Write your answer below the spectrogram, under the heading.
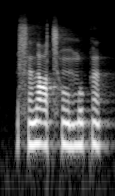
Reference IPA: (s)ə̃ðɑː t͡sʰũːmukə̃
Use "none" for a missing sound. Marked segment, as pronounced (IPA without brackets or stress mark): s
